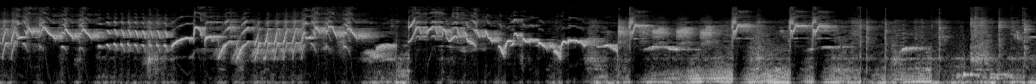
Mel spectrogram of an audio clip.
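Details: White-rumped shama pouring out energetic song: dense fast trills and ringing whistles at first, later sparser clear notes and pauses, with a soft low hum throughout.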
